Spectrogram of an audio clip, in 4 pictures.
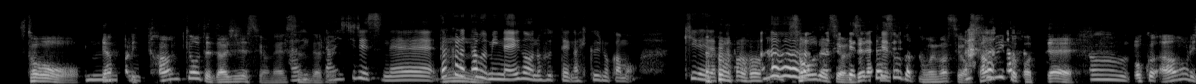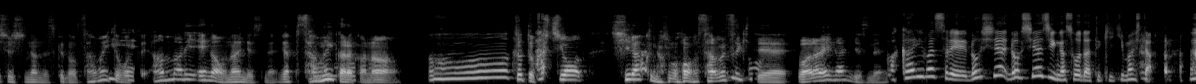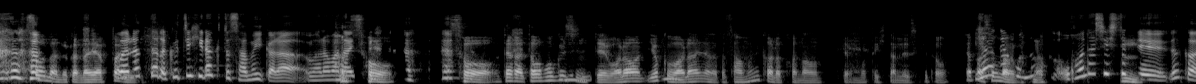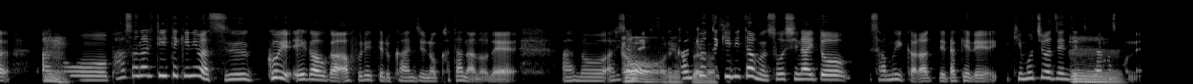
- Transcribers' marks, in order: laugh; laugh; laughing while speaking: "開くのも"; laugh; chuckle; laugh; other background noise; in English: "パーソナリティ"; tapping
- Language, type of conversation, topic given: Japanese, unstructured, あなたの笑顔を引き出すものは何ですか？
